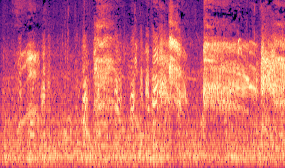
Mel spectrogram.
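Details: Gulls in Auckland, New Zealand, giving harsh, raspy squawks in uneven bursts, several overlapping, with a long drawn-out scream near the end and steady background hiss.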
